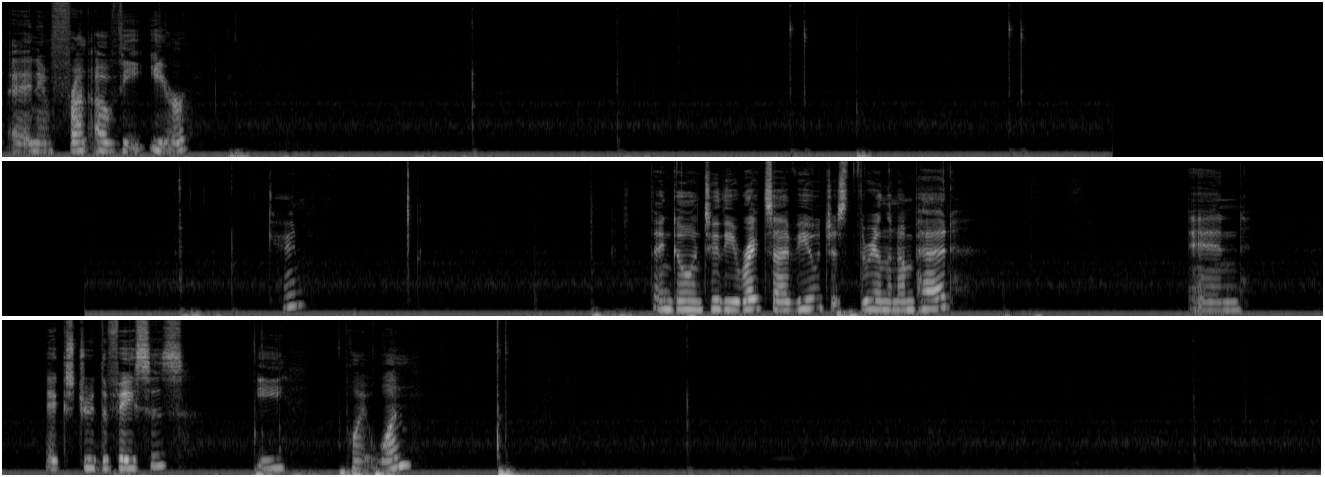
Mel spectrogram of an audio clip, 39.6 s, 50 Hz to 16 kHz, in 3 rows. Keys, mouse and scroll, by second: 2.2 a, 3.4-3.9 scroll up 1, 4.6-6.4 middle drag, 7.8 right click, 10.0 shift+right click, 11.1 shift+right click, 11.6 shift+right click, 12.0 middle click, 12.3 shift+right click, 13.5 middle click, 15.4-19.0 middle drag, 21.4 KP_3, 28.8 e, 29.7 KP_Decimal, 30.0 KP_1, 31.3 Return, 33.2-35.3 middle drag, 35.3-35.9 scroll up 1, 35.9-37.3 scroll up 1, 39.0-39.6 scroll up 1.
